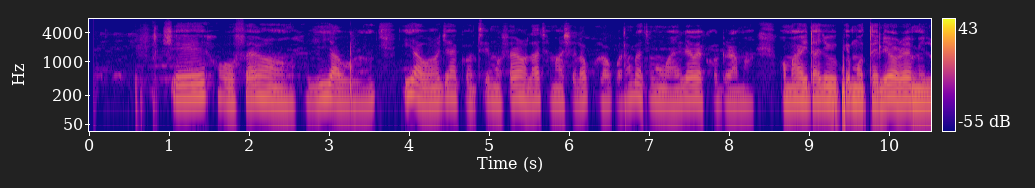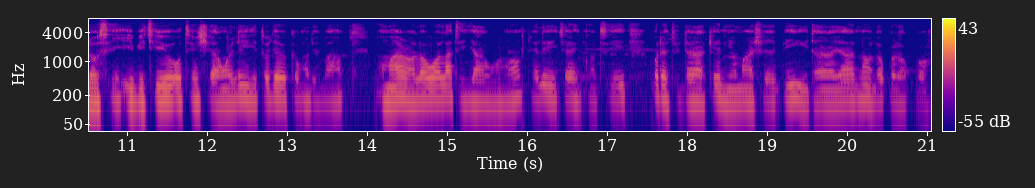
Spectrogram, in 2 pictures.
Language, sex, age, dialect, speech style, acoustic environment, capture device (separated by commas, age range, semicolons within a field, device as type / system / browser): Yoruba, male, 25-34, Nigeria - Nigerian Standard, relaxed, nature, mobile / Linux / Chrome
